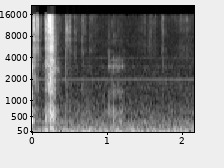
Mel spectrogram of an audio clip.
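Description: Paper and a thin plastic coin sleeve crinkling in the hands as a dime is unwrapped: one sharp crinkle just after the start, then faint rustling.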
